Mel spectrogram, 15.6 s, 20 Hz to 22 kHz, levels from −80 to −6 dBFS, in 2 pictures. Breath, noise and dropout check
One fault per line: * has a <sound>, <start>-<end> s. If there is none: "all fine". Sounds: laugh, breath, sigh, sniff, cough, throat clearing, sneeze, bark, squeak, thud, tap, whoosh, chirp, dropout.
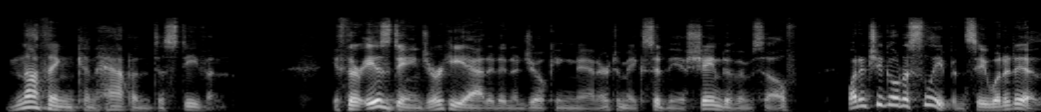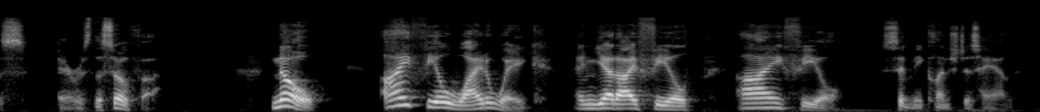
all fine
